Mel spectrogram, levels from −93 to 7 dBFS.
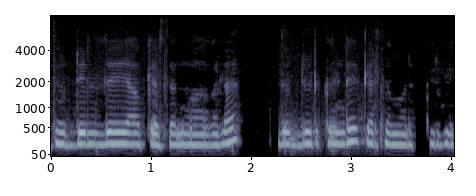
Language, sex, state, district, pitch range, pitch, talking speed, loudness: Kannada, female, Karnataka, Chamarajanagar, 190-205 Hz, 200 Hz, 105 wpm, -33 LUFS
